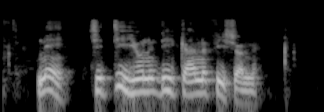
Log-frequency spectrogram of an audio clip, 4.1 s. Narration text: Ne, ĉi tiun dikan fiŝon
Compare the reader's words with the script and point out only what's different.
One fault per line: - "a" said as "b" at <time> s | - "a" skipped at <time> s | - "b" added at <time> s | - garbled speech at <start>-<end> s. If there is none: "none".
none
